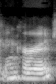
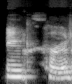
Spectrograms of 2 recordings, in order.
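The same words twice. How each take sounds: First: "encourage" said as one joined word; run together as one word. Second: "Ink Courage" split into two distinct words; two separate words. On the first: Host showing how the company name sounds said fast, run together as one word. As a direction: blend it into "encourage", no gap after the first syllable. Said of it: "when you say it really fast". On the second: Host carefully saying the company name, as two separate words. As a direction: separate "Ink" from "Courage", each word given its own beat. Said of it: "So I have to". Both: Shown as a demonstration.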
